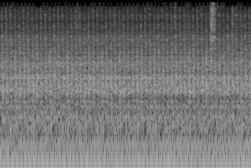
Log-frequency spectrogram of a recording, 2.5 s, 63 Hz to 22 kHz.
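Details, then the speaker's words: Volvo Penta TMD22 / Perkins Prima marine diesel on a sailboat, running after a timing belt, water pump, pulley and crankshaft seal replacement, coupling bushings and a coolant change. Steady, even clatter with no misses or extra knocks sounds healthy. "I feel really nervous about the engine. It's been taken apart and put back together. So it's just good to listen to it and make sure it sounds okay."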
